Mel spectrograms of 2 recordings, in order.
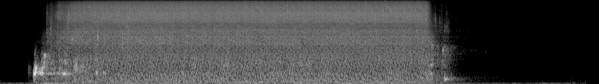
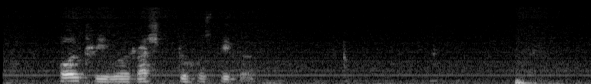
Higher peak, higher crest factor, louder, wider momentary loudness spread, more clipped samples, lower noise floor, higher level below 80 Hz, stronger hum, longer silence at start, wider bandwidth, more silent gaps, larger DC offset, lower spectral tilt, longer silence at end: first, -2 dBFS vs -6 dBFS; about the same, 20 dB vs 22 dB; first, -18 LUFS vs -24 LUFS; second, 3 LU vs 29 LU; neither; first, -54 dBFS vs -49 dBFS; about the same, -44 dBFS vs -44 dBFS; neither; first, 0.35 s vs 0.05 s; first, over 20 kHz vs 16 kHz; neither; neither; second, -1.5 dB/octave vs -7 dB/octave; first, 0.55 s vs 0.25 s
